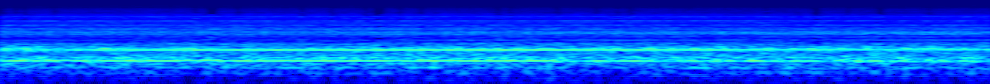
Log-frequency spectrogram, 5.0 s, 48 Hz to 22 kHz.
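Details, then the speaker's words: Metabo AS 36-18 L 20 PC cordless wet/dry vacuum on Boost: steady even motor roar with constant whistle over the airflow, no surging or stutter; strong normal suction. "put it on Boost let's [Music] go sucking up well look at it"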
